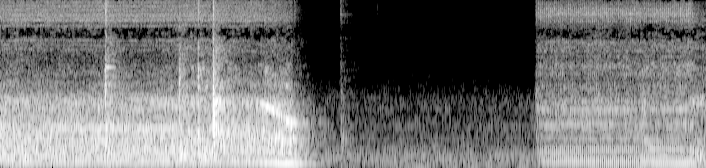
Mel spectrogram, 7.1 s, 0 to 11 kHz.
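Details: DeLonghi ECAM 23.266.B coffee machine making a strange noise when drawing milk or flushing the milk tank. A rough, rasping, sucking chatter for a few seconds, then a steady pump hum returns; the cause is unclear.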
